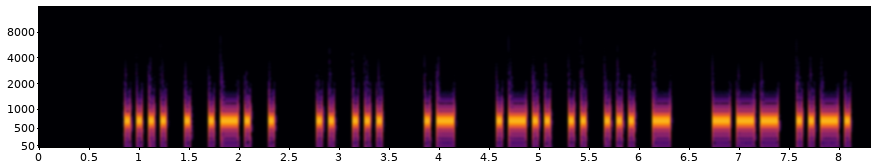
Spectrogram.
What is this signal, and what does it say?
Morse code, heard as a keyed tone, about 20 wpm, 700 Hz. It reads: HERE IS A LIST OF
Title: Sentences with 8-Word Phrases - 20wpm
